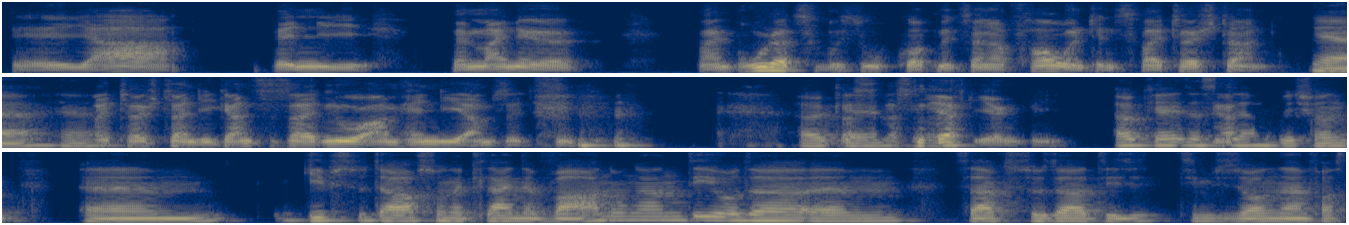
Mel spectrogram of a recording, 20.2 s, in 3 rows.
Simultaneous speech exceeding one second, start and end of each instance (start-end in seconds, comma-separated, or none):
none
